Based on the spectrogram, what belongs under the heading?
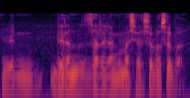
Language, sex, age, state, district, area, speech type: Bodo, male, 60+, Assam, Udalguri, rural, spontaneous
